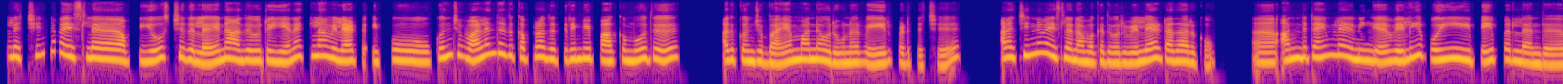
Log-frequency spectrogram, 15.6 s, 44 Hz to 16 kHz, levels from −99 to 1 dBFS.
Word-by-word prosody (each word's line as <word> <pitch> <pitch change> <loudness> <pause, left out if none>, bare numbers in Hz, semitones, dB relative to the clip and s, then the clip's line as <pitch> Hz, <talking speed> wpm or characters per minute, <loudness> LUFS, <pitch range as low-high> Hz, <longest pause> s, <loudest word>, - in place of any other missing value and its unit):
இல்ல 300 0 0 0.2
சின்ன 345 +3 -7
வயசுல 295 -5 +1 0.3
அப்டி 225 0 -6
யோசிச்சது 280 +1 -1
இல்ல. 205 -3 +2
ஏன்னா 265 +4 +3
அது 240 0 0
ஒரு 235 0 -1 0.2
எனக்கல்லாம் 315 +4 0
விளையாட்டு. 235 -2 +2
இப்போ 245 +4 -6 0.4
கொஞ்சம் 330 +2 0
வளர்ந்ததுக்குப்புறம் 305 -1 0
அத 260 -1 0
திரும்பி 260 +2 +1
பார்க்கும்போது, 240 +3 +1 0.6
அது 235 - +1
கொஞ்சம் 225 -3 +1
பயமான 250 +7 +3
ஒரு 205 - 0
உணர்வ 205 0 -1
ஏற்படுத்துச்சு. 190 -4 -7 0.5
ஆனா 285 - +1
சின்ன 345 +3 +1
வயசுல 290 -6 +1
நமக்கு 215 -1 -1
அது 205 - -3
ஒரு 200 - -3
விளையாட்டா 245 +4 +1
தான் 225 -1 +2
இருக்கும். 185 -3 -8 0.4
அ - - -3 0.3
அந்த 280 +3 +3
டைம்ல 335 +4 0 0.2
நீங்க 235 -2 +1 0.2
வெளிய 270 +9 +3
போயி 255 +3 +3 0.3
பேப்பர்ல 240 -1 -1
அந்த 185 -1 -1
250 Hz, 155 wpm, -19 LUFS, 220-285 Hz, 0.6 s, ஏன்னா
